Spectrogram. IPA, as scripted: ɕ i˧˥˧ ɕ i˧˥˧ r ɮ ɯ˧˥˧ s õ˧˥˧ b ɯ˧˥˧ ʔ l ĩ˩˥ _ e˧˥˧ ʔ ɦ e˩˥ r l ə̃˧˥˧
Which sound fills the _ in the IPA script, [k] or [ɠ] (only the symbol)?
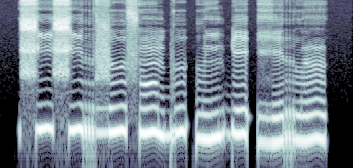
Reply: ɠ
